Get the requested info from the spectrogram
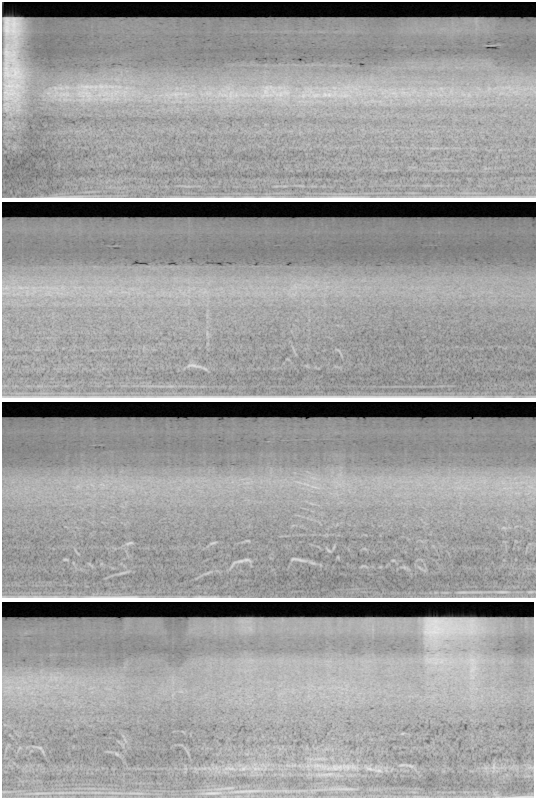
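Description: Loaded cargo truck's diesel engine labouring up a steep, wet hairpin grade, a deep steady rumble for about the first nineteen seconds, with a short burst of hiss right at the start. After that the engine drops back and people's voices call out over the rain-wet road noise.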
